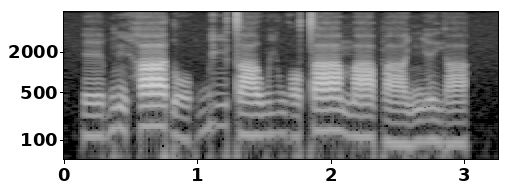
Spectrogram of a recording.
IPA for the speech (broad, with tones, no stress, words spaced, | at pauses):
eː˨bĩ˦˨haː˦ɗoː˨ ɡ͡biː˦taː˧wi˧ wɔ˧taː˦maː˧ paː˨ɲe˧ja˧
